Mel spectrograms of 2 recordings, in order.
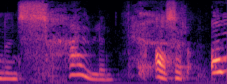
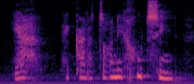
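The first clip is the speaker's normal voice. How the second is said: whisper; 11 dB quieter, faster than usual. A narrator's reading. Quick whispered aside.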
